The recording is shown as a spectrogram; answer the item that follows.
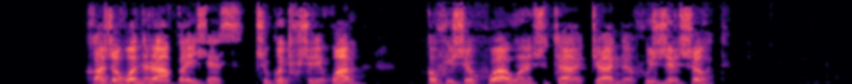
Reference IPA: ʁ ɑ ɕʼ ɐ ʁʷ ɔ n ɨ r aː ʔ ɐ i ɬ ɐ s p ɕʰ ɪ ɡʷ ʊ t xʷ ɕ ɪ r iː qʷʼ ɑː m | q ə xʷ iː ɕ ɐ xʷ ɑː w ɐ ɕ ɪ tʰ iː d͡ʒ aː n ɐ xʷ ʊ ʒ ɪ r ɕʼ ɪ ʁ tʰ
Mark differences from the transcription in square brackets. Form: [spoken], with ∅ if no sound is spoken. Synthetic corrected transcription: ʁ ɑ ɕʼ ɐ ʁʷ ɔ n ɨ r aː [q] ɐ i ɬ ɐ s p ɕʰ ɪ ɡʷ ʊ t xʷ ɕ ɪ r iː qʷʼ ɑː m | q ə xʷ iː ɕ ɐ xʷ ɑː w ɐ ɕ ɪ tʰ [aː] d͡ʒ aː n ɐ xʷ ʊ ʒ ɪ r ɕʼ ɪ ʁ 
